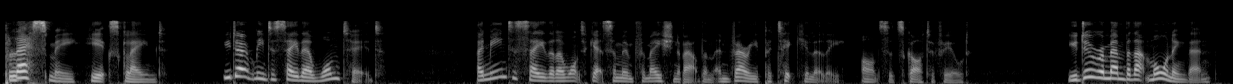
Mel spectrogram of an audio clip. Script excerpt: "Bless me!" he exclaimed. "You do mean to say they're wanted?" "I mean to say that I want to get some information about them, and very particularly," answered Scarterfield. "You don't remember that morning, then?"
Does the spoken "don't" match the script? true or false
false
